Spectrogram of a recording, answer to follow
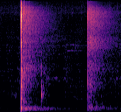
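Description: An open hand striking a volleyball on a serve, one sharp smack about half a second in that echoes in the gym. A second, softer impact follows near the end.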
